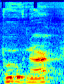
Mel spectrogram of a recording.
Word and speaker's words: Boughner: I know I always pronounce things wrong, but it's Bob Boughner.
